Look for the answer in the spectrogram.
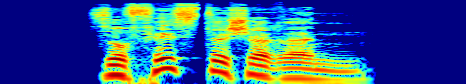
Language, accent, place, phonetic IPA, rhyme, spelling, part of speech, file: German, Germany, Berlin, [zoˈfɪstɪʃəʁən], -ɪstɪʃəʁən, sophistischeren, adjective, De-sophistischeren.ogg
- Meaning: inflection of sophistisch: 1. strong genitive masculine/neuter singular comparative degree 2. weak/mixed genitive/dative all-gender singular comparative degree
